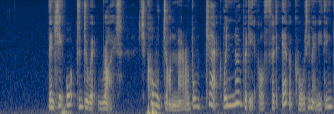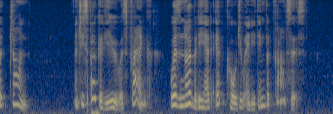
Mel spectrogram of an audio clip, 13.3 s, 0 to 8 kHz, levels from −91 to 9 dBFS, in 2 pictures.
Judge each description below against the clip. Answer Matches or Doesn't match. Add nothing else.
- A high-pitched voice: Matches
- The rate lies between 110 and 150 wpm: Doesn't match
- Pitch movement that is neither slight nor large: Doesn't match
